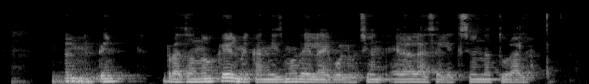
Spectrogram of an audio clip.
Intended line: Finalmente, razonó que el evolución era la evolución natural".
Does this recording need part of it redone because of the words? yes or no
yes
